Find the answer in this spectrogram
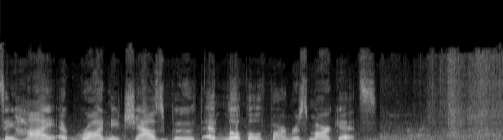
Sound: sound from farmers market

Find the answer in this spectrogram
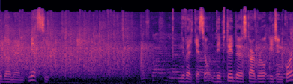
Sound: applause

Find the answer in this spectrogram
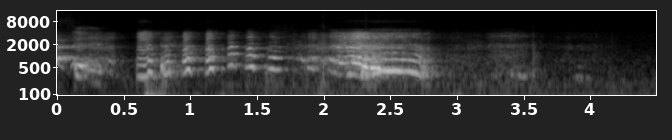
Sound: laughing

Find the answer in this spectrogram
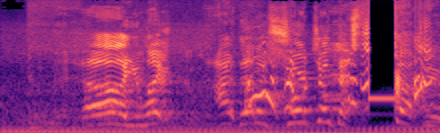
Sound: stammering

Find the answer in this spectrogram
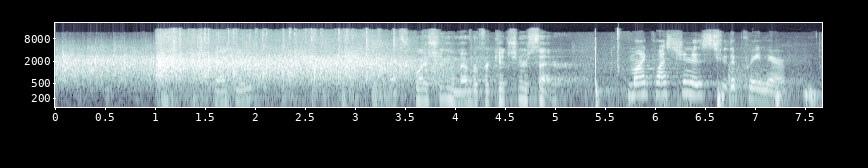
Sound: applause

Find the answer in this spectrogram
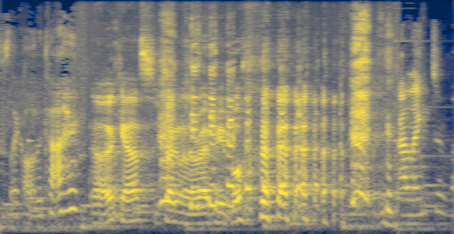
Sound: laughs

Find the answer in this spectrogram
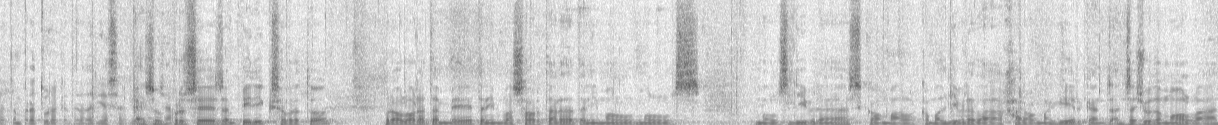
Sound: speaking catalan

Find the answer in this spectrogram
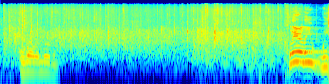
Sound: applause

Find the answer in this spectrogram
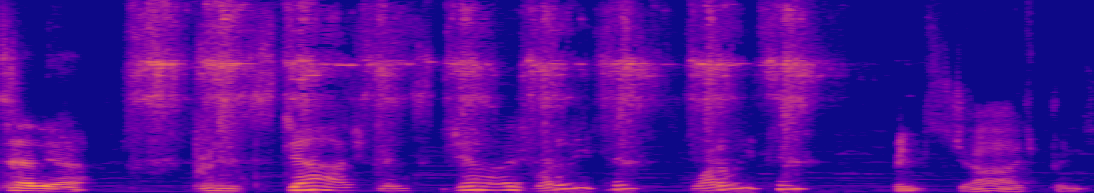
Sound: jingles sleigh bells

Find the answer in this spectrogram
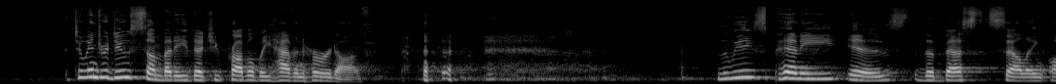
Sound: laughter

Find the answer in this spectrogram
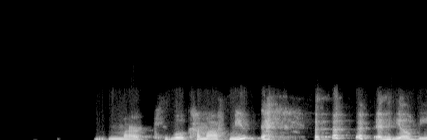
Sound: laughs

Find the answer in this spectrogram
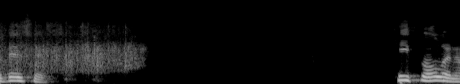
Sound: applauding

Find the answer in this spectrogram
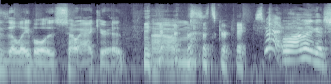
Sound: laughs

